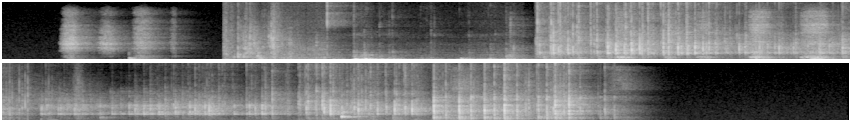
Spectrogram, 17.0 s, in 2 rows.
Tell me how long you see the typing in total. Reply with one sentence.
The typing can be heard for 12 seconds in total.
